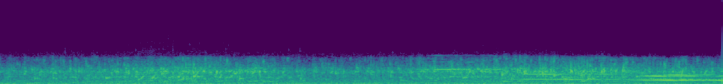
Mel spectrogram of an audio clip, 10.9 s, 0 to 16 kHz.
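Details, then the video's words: Whale song over a dense low underwater hiss and rumble; in the second half several long tonal moans at different pitches appear, some gliding slightly, the loudest arriving near the end. "1 ora di suono delle balene"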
